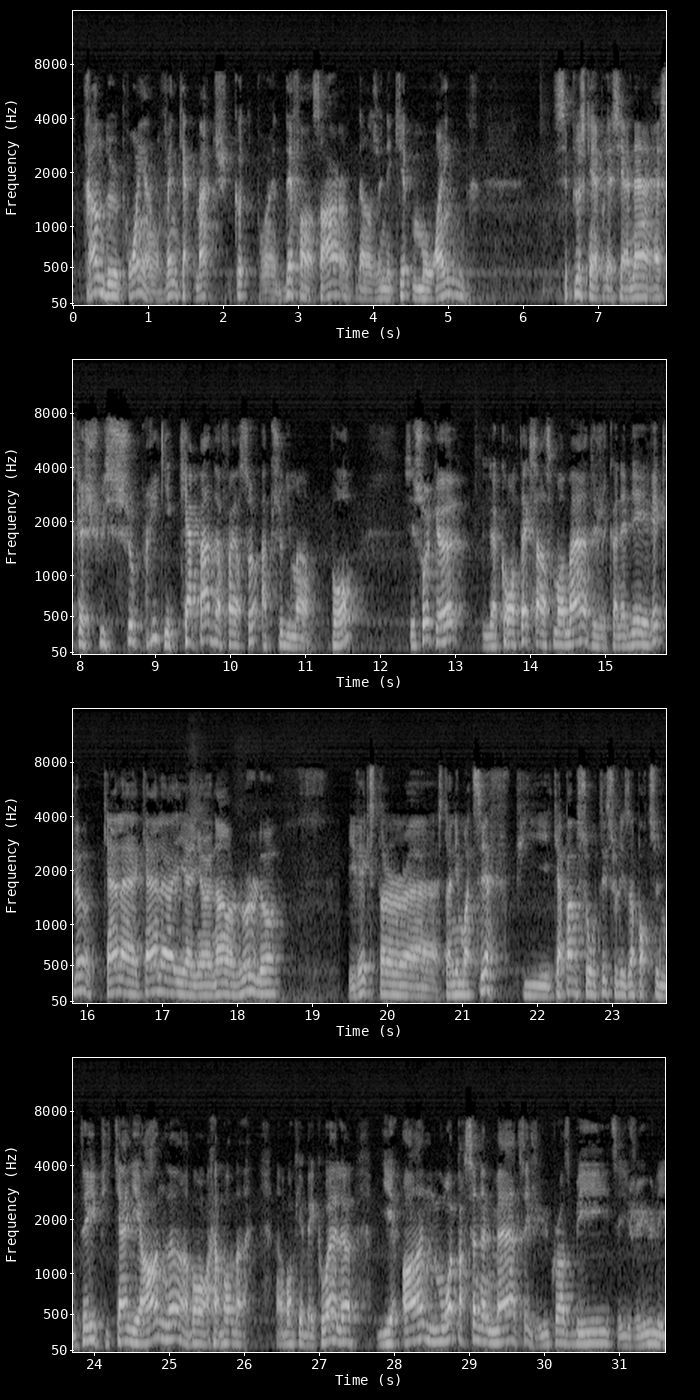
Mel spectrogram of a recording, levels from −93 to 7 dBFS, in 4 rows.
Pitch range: 120-155 Hz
